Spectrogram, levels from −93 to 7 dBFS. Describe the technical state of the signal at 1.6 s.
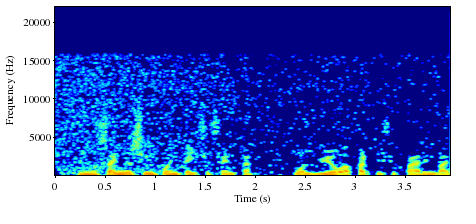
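Overdone noise removal is present at 1.6 s and throughout the speech. The noise reduction is set too aggressively, cutting individual frequency bands to almost nothing wherever they sit near its noise estimate. The background drops and breaks up into twinkling specks, while quieter voice components vanish.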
